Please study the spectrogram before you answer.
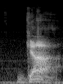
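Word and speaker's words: が: syllable starting with G the G sound is always pronounced like a hard G don't be pronounced to pronounce it like a Jai so its jaw ok ja gah no gah manga gotcha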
